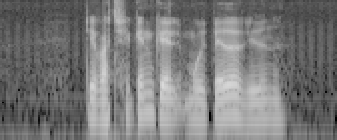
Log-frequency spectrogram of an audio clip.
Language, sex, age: Danish, male, 27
